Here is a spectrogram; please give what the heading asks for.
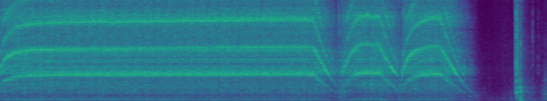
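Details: Cuisinart Mini Prep food processor after clearing food from under the blade and reseating the lid held fully down: a high steady motor whine for about six seconds with two brief speed dips, then a clean stop. It runs normally.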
